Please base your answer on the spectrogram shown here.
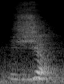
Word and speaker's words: je: We pronounce it je.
